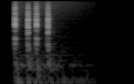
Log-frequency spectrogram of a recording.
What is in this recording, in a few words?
click, mouse; マウスのクリック音・ダブルクリック; 生活系の効果音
